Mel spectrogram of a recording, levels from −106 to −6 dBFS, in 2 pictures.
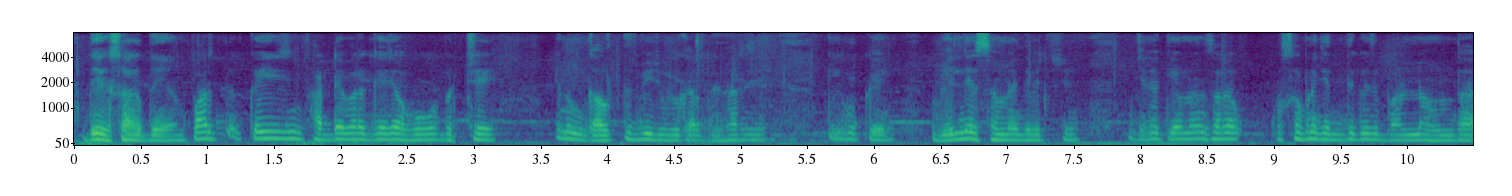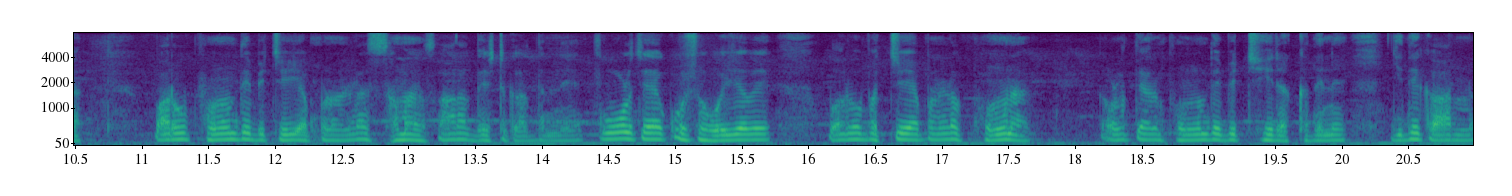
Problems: constant background noise, continuous background conversations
